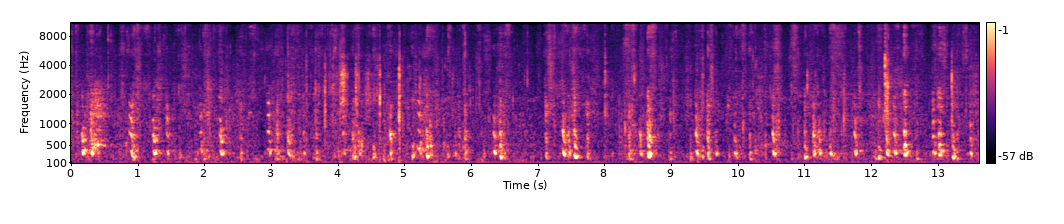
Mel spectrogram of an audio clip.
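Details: Litter of 17-day-old puppies calling for their mother Brenda, indoors: a steady stream of short, high whimpering squeaks overlapping one another, with scratchy rustling and soft clicking throughout.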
